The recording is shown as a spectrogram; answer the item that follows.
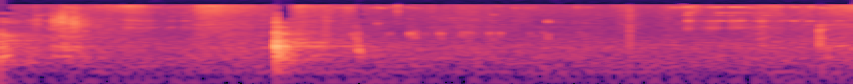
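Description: Bottle and glassware handling while hazelnut liqueur is poured into a small measuring cup: one sharp clink about a second and a half in, a lighter one just after, then a few faint ticks.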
